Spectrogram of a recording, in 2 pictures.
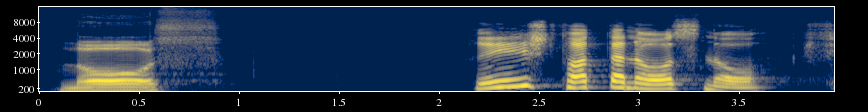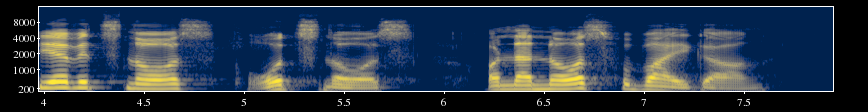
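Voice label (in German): "noas", wittlicher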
